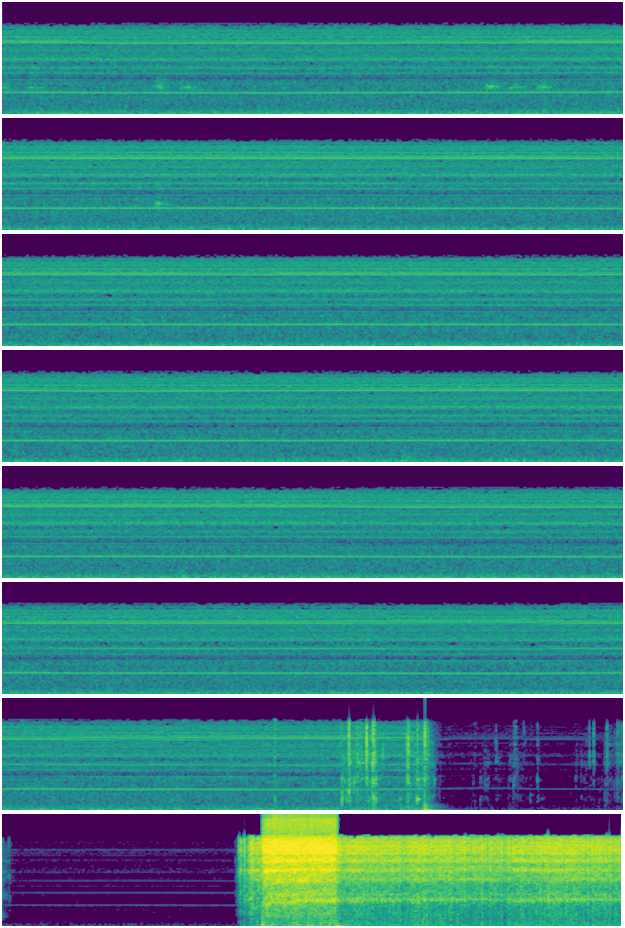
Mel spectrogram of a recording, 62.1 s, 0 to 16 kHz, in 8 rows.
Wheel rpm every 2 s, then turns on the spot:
0, 0, 0, 0, 0, 0, 0, 0, 0, 0, 0, 0, 0, 0, 0, 0, 0, 0, 0, 0, 0, 0, 0, 0, 0, 0, 0, 0, 50, 220, 220.
none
